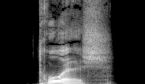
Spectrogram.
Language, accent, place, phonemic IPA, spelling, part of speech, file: German, Germany, Berlin, /ˈtʁoːɪʃ/, troisch, adjective, De-troisch.ogg
- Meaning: synonym of trojanisch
